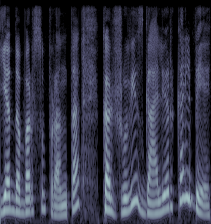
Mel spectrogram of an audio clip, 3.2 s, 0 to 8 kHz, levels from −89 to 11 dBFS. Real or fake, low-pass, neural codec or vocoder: real; 7.2 kHz; none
